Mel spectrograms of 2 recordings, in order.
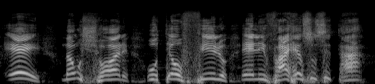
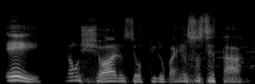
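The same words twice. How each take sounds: First: Louder, slower, ringing promise; proclaimed shout. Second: Tender reassurance. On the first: Preacher repeats Jesus' promise to the widow, now shouted out loud. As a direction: call it out like a victory. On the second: Preacher voicing Jesus gently consoling the widow, soft and tender. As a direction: gently comfort her, softer. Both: Shown as a demonstration. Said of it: "Eu vou repetir de novo aqui".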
